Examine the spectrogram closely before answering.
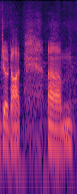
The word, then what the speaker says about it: Godot: As I continue to corrupt new users with my proper pronunciation of Godot.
